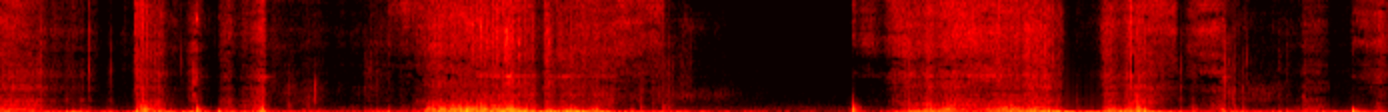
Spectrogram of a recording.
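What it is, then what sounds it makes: Gym chalk block being scraped. A metal putty knife shaves and scrapes the side of a palm-sized solid white block of compressed magnesium carbonate gym chalk held in one hand, with a few loose plastic bead bits nearby. Dry, gritty scraping and tearing strokes come in uneven bursts, swelling into longer, louder rasping passes. The side comes away in powdery flakes.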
